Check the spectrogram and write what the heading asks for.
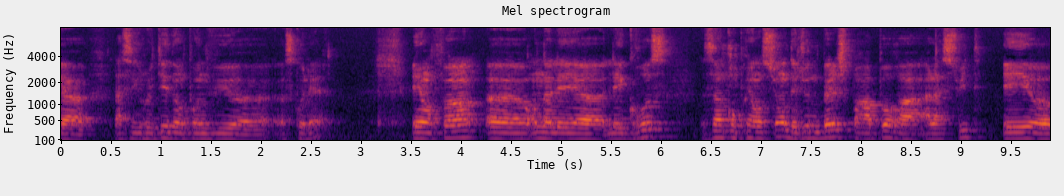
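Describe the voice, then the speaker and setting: Young guy, lowish voice, lots of ums, sounds far off in an echoey room. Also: darkish tone. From moved to Belgium in 2013. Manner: hesitant, many fillers. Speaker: guest, youth party co-president. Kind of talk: interview answers.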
